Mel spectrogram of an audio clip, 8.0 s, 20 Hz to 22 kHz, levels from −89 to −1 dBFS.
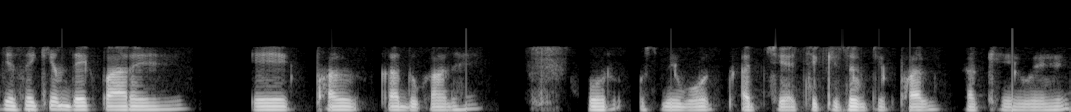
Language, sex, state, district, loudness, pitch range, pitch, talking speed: Hindi, male, Bihar, Araria, -21 LUFS, 110-125 Hz, 115 Hz, 165 wpm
